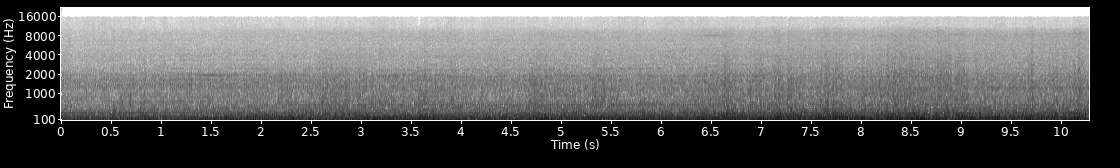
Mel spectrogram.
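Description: Bajaj Pulsar P150's single-cylinder engine running as the motorcycle is ridden, its pitch climbing slightly in the first couple of seconds, under heavy wind rumble on the microphone.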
